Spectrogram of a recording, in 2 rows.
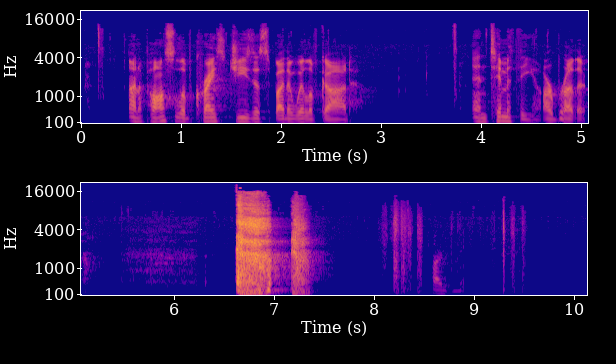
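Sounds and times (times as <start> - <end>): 
speech: 0.5 - 2.8, 3.9 - 5.2, 8.6 - 9.0
person coughing after inhaling water: 6.6 - 7.5.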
